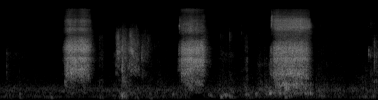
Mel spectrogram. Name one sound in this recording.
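A spray bottle hisses in short bursts close by.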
